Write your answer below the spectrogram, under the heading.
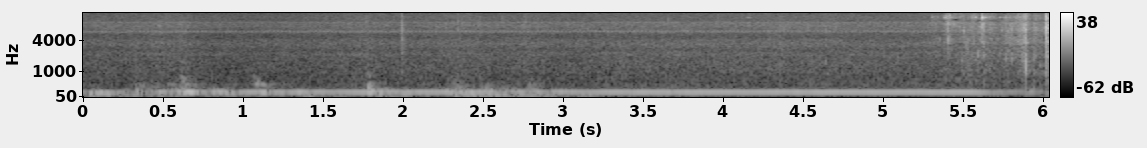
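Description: A boat motor hums steadily and stops near the end, while a hooked fish thrashes and splashes at the surface beside the boat.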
